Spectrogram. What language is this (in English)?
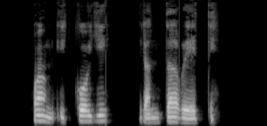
South Ucayali Ashéninka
